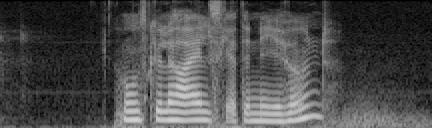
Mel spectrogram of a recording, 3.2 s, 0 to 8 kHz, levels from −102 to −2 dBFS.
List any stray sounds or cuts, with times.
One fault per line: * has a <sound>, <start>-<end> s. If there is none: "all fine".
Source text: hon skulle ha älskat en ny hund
all fine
